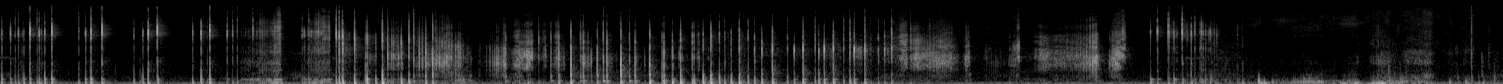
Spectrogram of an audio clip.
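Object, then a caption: Faux suede heeled sandal. Long nails scratch and rub the suede-look surface of a beige faux suede heeled sandal, a strappy shoe with a buckle strap, close to the mic. Dense, dry scratching and brushing with sharp clicks comes in quick bursts, heavy in high, bright hiss over a soft low rumble.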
